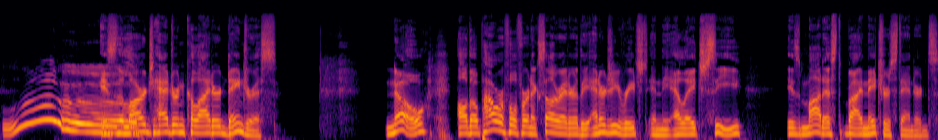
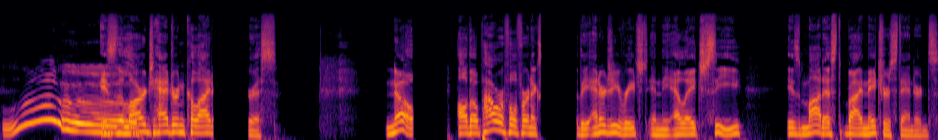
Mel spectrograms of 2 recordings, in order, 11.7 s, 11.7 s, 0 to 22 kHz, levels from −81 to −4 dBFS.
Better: first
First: none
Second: audio cutting out; at 2.5 s, at 5 s and at 7 s

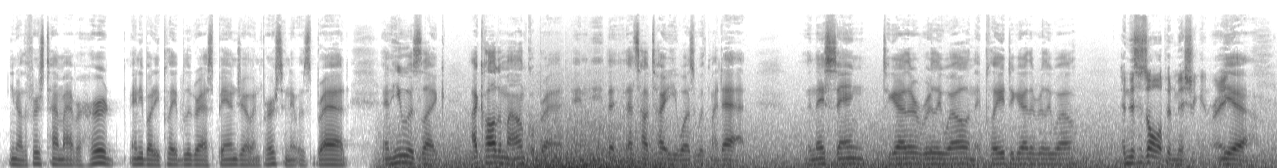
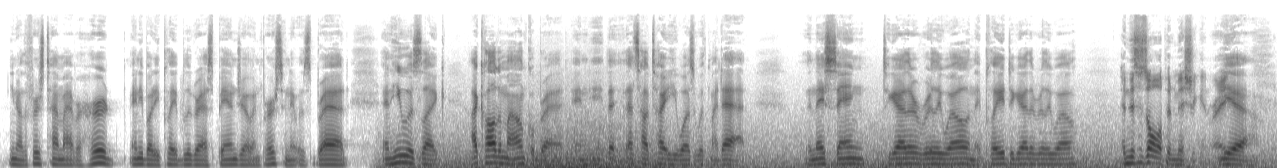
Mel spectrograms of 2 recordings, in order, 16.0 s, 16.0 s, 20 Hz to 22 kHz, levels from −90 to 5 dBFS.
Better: second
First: wind noise on the microphone; heavy; from 4.5 s on; 9 dB below the speech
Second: wind noise on the microphone; occasional gusts; from 4.5 s on; 15 dB below the speech

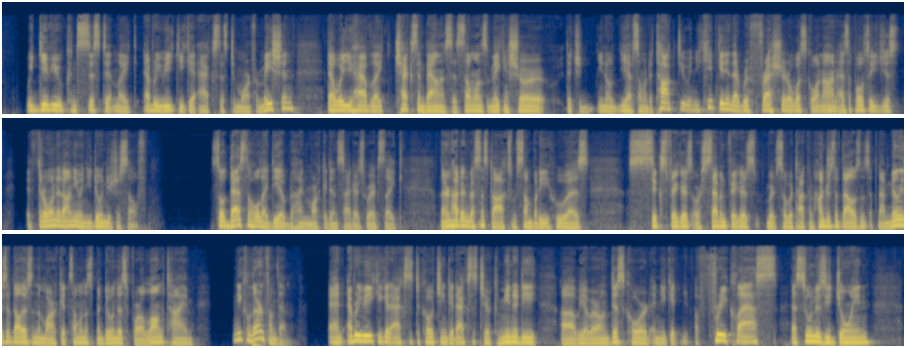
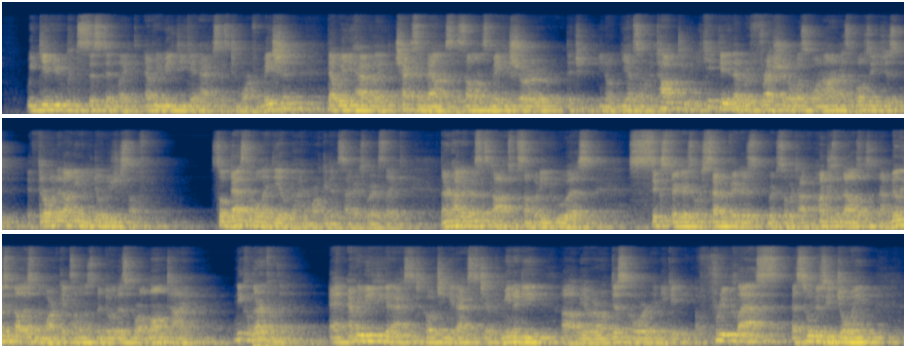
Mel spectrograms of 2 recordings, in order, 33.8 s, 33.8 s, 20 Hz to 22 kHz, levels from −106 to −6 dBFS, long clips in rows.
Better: first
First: none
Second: room echo; noticeable; dies away in 1.1 s // off-mic speech; far

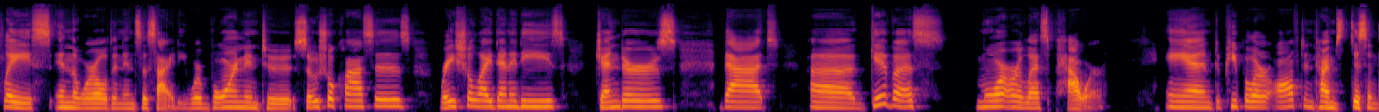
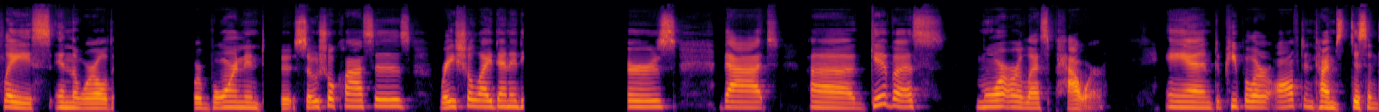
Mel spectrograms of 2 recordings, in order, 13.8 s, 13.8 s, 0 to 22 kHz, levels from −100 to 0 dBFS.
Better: first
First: none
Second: audio cutting out; at 1 s for 1 s, at 2.5 s and at 5 s for 1 s

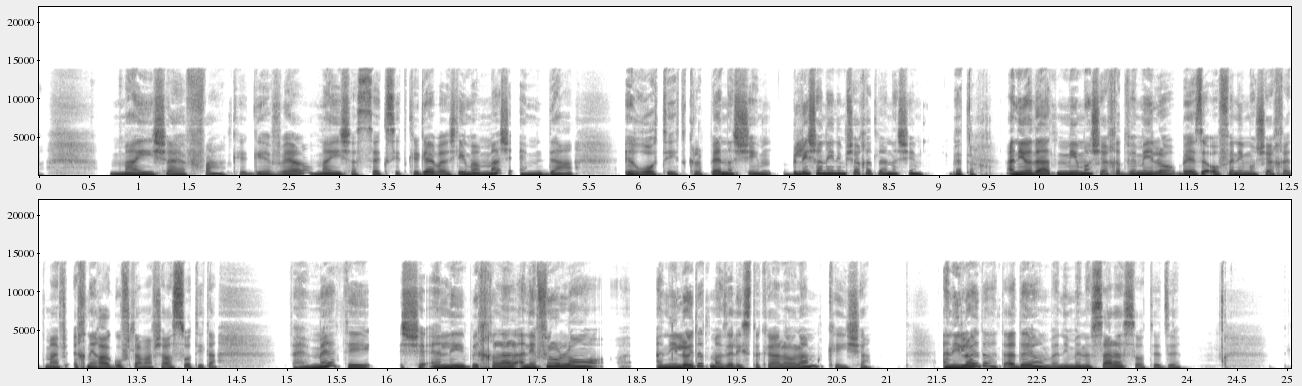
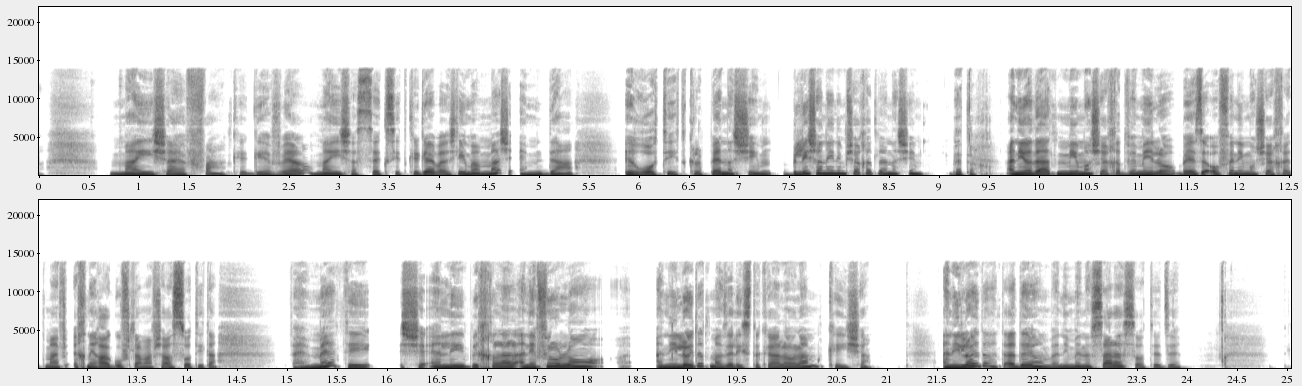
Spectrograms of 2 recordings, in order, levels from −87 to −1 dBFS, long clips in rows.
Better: neither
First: none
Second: none

